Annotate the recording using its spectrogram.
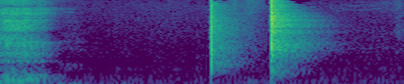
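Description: Two sharp hand claps about a third of a second apart, each with a short ring of room echo.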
